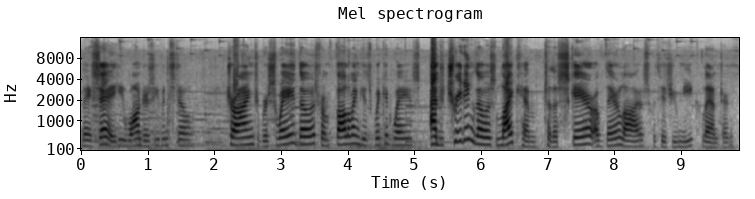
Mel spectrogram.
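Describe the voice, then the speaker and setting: A woman storyteller and channel host with an expressive, dramatic delivery, reading scripted stories for children. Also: mid-range voice, moderate pace, faint music behind, poor audio.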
